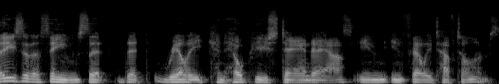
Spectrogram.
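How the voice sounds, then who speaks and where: A man with a slight Australian accent and a fairly low pitch talks at a fairly slow pace with fairly even intonation and hardly any pauses. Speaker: workforce development expert. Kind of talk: podcast interview.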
